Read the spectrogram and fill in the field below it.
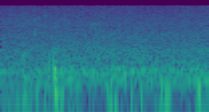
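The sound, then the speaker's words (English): A steady, low droning hum of thousands of small brown and yellow honeybees in a hive just opened with a smoker, one of about ten hives behind a barn, thought to be queenless; rough buzzing texture with one brief louder buzz partway through; no one speaks. “Well, no, it's not a angry sound. It's a hum that I think they're queenless.”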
